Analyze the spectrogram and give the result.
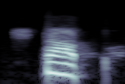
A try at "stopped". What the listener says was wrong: stopped. This one has the T at the end, okay? Even though it's ED, it has more of a T at the end. So stopped, stopped.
